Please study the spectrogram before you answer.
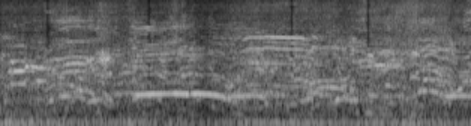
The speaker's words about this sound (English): And you can see that they begin to shout at the Trump supporters. He gets out of his truck. They're screaming at the Trump supporter in the truck. And now they're beating on his car. They're now beating on his truck and screaming at him.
